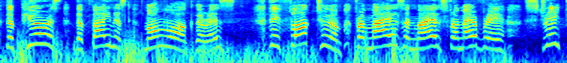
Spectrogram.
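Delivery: loud, high theatrical oratory; stage actor's booming recital; grand declamation. Acted. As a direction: proclaim it slowly to the back of the hall. Grand retelling with recited Hamlet.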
